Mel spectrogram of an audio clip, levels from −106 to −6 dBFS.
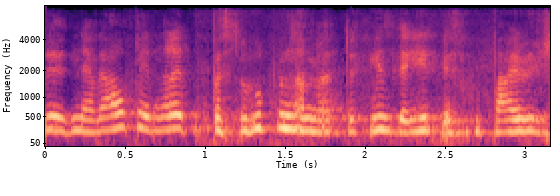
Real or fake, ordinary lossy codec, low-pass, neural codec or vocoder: fake; AAC, 32 kbps; 7.2 kHz; codec, 24 kHz, 1.5 kbps, HILCodec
